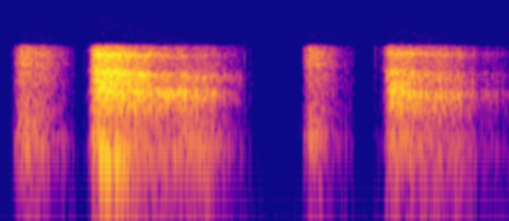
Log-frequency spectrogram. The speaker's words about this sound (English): And then we're going to take a couple of deep breaths.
